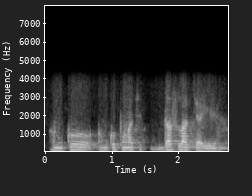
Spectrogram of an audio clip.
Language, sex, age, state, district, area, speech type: Hindi, male, 18-30, Uttar Pradesh, Prayagraj, rural, conversation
